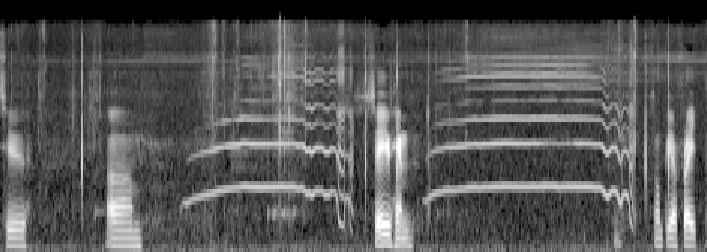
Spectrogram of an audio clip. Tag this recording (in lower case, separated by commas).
speech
